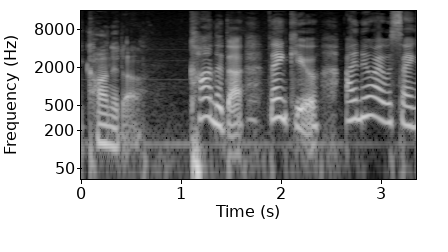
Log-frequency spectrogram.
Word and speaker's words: Kaneda: Well, in English, for the longest time, people would pronounce it how it looks, Kaneda. Yes, and the Japanese pronunciation is supposed to be Kaneda.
